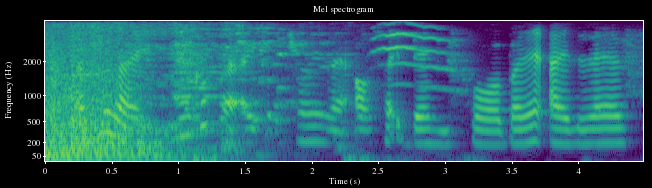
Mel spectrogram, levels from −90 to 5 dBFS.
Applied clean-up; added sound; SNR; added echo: classical method log-MMSE.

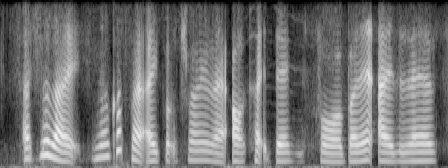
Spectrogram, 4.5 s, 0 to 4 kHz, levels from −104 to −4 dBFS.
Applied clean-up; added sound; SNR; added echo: neural separator model SepFormer WHAM!.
